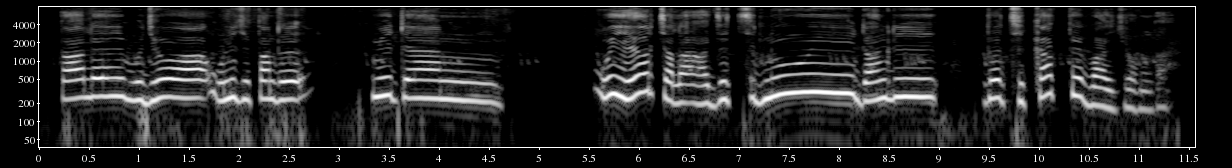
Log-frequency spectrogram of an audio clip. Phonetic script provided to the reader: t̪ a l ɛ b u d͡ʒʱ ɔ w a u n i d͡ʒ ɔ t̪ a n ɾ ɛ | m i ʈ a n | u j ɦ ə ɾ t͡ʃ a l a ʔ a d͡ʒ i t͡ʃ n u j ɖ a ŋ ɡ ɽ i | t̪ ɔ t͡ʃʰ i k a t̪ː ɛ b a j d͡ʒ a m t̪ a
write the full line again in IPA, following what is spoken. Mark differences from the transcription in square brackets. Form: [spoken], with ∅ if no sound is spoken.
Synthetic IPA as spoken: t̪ a l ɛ b u d͡ʒʱ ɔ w a u n i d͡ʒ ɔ t̪ a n ɾ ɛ | m i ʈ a n | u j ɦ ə ɾ t͡ʃ a l a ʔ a d͡ʒ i t͡ʃ n u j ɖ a ŋ ɡ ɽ i | [d̪] ɔ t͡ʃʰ i k a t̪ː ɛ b a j d͡ʒ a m [d̪] a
